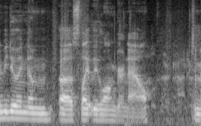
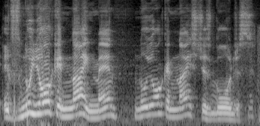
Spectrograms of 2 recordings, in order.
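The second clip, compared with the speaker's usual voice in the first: a deliberately bad, hammed-up New York accent pitched higher; terrible New York accent; 7 semitones higher, 4 dB quieter than usual. Gamer hamming up New York accent for his co-host, mock New York accent. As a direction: lay on a cheesy New York accent for laughs. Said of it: "That's a terrible New York accent".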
